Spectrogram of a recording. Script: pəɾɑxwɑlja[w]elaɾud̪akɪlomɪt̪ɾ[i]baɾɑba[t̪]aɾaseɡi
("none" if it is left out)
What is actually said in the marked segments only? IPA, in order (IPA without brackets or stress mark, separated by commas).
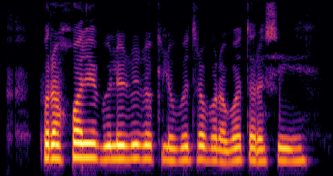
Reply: b, a, t̪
